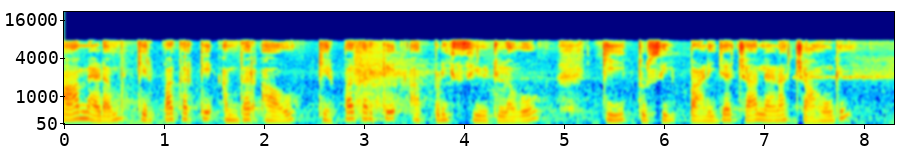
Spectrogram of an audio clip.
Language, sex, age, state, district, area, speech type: Punjabi, female, 30-45, Punjab, Mansa, urban, read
